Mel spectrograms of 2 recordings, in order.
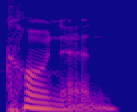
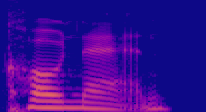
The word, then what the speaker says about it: Conan: It's pronounced Conan, not Conan.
